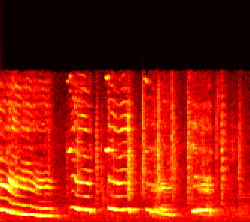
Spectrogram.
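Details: Male Toy Poodle on a trial day at dog daycare whines: one long, falling, bright whine with rich overtones, then a run of shorter high whimpers held at a steady pitch, indoors.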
